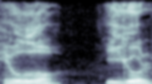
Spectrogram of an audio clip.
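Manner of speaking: very loud yell in bad, put-on Russian accent. Imagining people climbing and calling out, with a put-on Russian accent yelling. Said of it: "I can't yell in that accent though".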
